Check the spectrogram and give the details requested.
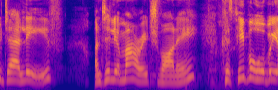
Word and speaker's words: Shivani: How do I pronounce your name? Shivani.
